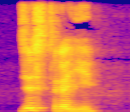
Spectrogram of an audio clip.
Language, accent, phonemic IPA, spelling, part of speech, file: French, Canada, /dis.tʁɛj.je/, distrayiez, verb, LL-Q150 (fra)-distrayiez.wav
- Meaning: inflection of distraire: 1. second-person plural imperfect indicative 2. second-person plural present subjunctive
